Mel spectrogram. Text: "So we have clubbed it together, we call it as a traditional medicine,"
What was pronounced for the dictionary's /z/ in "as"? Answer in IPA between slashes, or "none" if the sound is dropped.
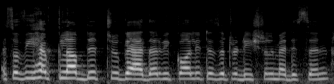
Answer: /z/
